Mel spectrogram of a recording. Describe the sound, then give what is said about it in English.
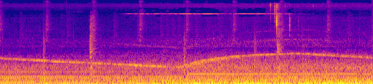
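An ambulance siren wails outside, its pitch sliding down and then rising again in a long sweeping tone over low traffic rumble, steady in loudness. “I don't know if y'all hear that ambulance.”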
